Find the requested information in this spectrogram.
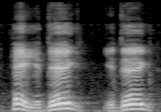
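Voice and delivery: lightly voiced cool private eye; a hint of a jaded detective drawl; imitating Johnny Double. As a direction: toss off the catchphrase like a laid-back hipster. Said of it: "he always says".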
